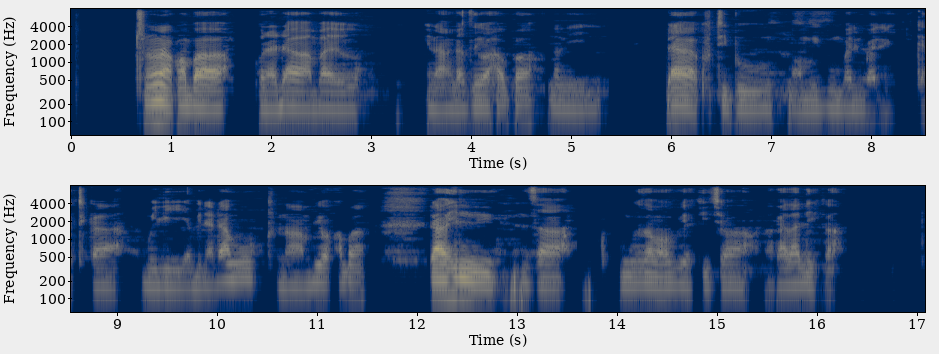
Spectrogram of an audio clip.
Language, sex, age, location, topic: Swahili, male, 18-24, Kisumu, health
